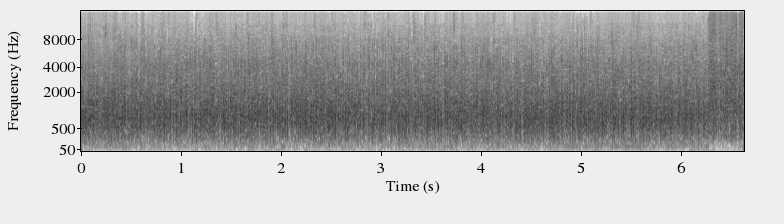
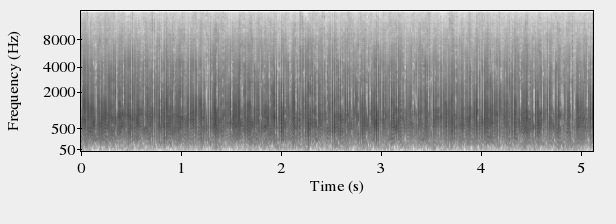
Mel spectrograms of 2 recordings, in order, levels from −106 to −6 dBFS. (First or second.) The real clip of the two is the first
